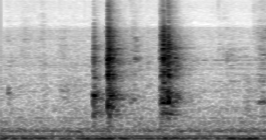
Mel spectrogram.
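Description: Two short scraping clatters, about half a second apart, as a metal grater and a container of freshly grated cucumber are handled, over a low steady hum.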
